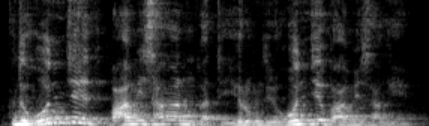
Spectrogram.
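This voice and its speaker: A man's voice: high voice, sing-song, racing, warm tone, reverberant. A man preaching a Friday night prayer sermon, asking the congregation questions as he goes. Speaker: pastor. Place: church hall.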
